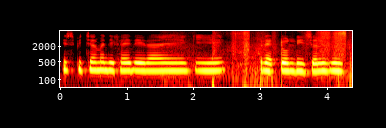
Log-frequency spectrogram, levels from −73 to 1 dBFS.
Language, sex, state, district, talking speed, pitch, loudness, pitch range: Hindi, female, Gujarat, Gandhinagar, 150 wpm, 225 Hz, -16 LUFS, 220-230 Hz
